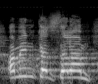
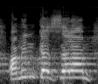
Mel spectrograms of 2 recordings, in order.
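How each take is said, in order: Both takes have the same delivery.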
